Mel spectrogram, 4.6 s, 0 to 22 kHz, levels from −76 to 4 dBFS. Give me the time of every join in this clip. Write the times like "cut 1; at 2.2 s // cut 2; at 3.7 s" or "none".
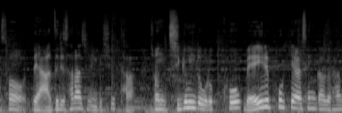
cut 1; at 1.8 s // cut 2; at 3.2 s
